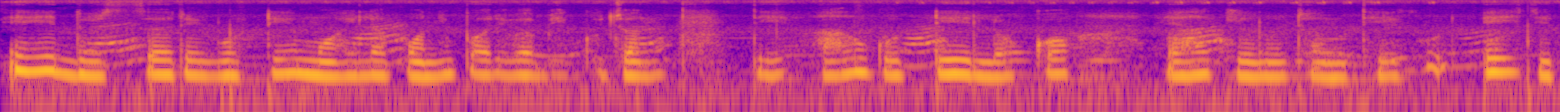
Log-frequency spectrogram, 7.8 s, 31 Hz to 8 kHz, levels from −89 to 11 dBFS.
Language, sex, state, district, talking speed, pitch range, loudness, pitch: Odia, female, Odisha, Sambalpur, 115 wpm, 190-210 Hz, -16 LUFS, 200 Hz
